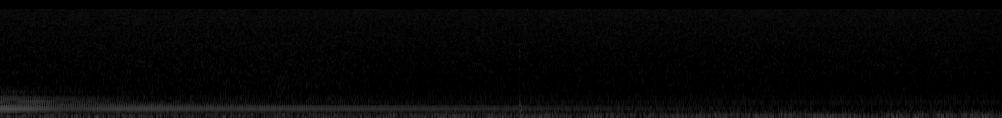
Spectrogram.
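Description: A banjo's last chord rings out and slowly fades away.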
